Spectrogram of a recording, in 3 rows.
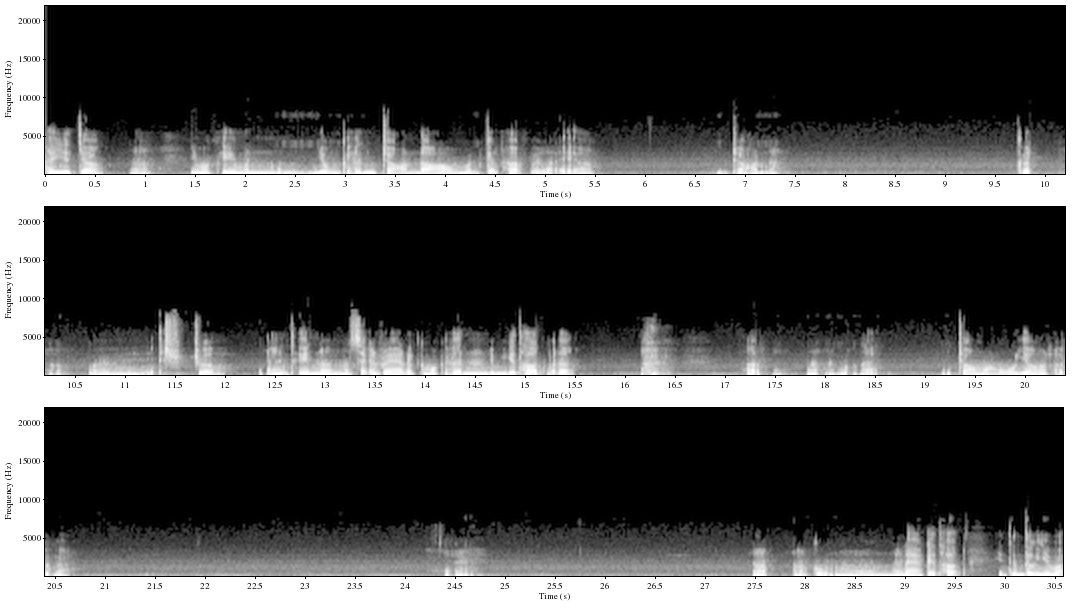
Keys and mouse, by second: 6.8 click, 9.9 click, 12.6-15.6 typing, 12.8 click, 17.0 click, 24.3-25.3 typing, 24.4 click, 26.5 click, 29.7 click, 29.8-30.5 typing, 30.0 click.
